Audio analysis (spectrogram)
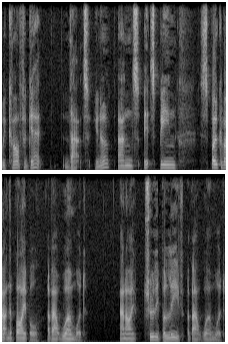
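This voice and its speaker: The speaker has a Dorset accent and a fairly slow pace, with very wide pitch swings. The recording is very clean, with a silent background. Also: man, medium pitch for a man. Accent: Dorset twang. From Dorset, England. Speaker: sky watcher video blogger. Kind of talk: casual vlog monologue.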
